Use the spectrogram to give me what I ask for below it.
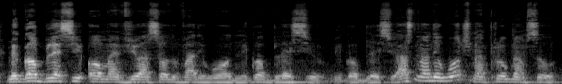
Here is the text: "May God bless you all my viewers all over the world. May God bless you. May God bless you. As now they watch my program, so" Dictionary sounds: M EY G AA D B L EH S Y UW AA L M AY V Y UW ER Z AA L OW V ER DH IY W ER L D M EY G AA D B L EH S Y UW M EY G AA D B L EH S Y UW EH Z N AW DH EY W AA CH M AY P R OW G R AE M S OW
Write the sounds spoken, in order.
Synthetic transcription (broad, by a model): M EY G AA D B L EH S Y UW AA L M AY V Y UW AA S AA L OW V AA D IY W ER L D M EY G AA D B L EH S Y UW M EY G AA D B L EH S Y UW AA S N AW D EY W AA CH M AY P R OW G R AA M S OW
